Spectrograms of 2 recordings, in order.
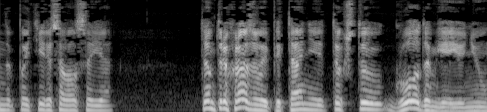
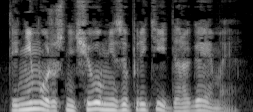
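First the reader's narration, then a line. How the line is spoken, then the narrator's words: Calm, confident. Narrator (Russian): спокойно ответил я, понимая, что этот бой я уже выиграл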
